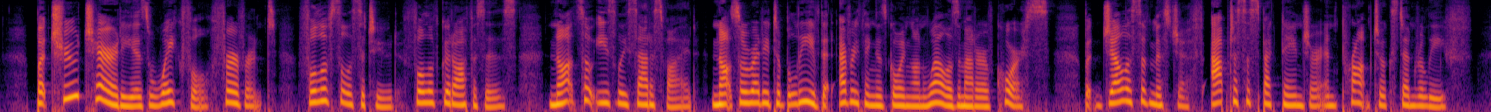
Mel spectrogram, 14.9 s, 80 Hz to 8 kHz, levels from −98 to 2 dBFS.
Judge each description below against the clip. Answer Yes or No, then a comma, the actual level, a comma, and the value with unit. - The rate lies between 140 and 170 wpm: No, average, 190 wpm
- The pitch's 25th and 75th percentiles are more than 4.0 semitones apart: Yes, average, 4.8 semitones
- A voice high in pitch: Yes, high, 220 Hz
